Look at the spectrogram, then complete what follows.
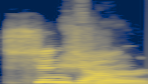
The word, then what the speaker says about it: Xinjiang: is a vocational school and it's xinjiang if you're gonna say the name please say it correctly okay yeah no there's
